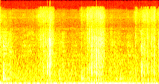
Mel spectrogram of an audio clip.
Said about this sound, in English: I decided to chop up the vegetables the old-fashioned way with a knife and cutting board.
